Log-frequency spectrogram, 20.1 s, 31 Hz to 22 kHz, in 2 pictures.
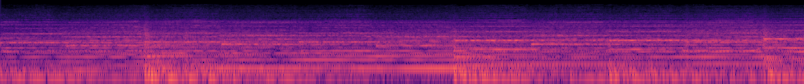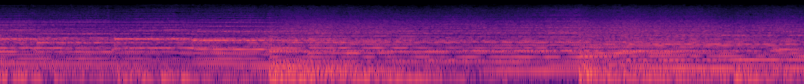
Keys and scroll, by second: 0.2 space, 17.6 alt+space.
